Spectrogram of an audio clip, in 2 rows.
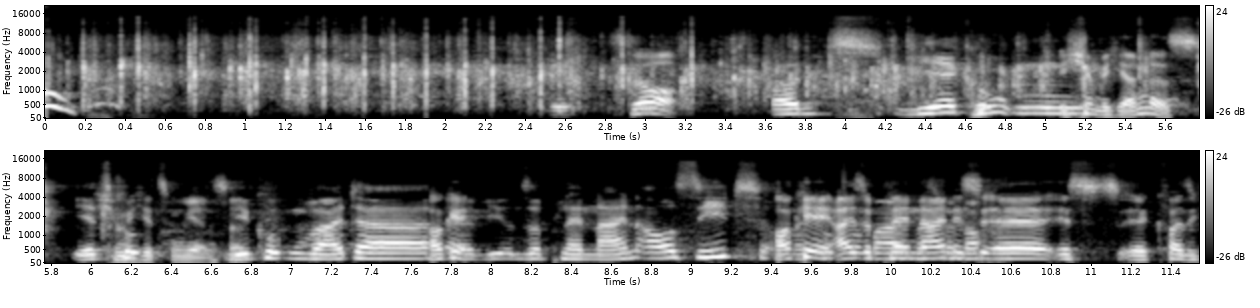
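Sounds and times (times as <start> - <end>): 
applause: 0.0 - 5.9
speech: 2.5 - 11.5.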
